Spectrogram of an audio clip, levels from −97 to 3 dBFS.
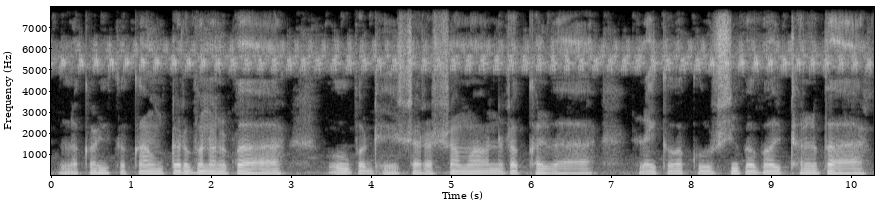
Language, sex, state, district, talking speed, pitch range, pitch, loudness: Bhojpuri, male, Uttar Pradesh, Gorakhpur, 95 wpm, 100-110 Hz, 105 Hz, -19 LUFS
